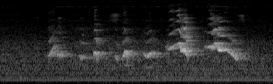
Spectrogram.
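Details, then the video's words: Cockatiel chick of three months, a household pet, chattering a string of about six warbled chirps that rise in loudness, the last ones harsher with downslurred endings. "My cockatiel - Fish 3 months old"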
